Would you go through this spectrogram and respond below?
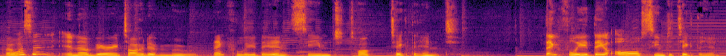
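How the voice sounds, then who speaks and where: A streamer narrates a visual novel in the first person. The reading is dramatic and brooding, at a middle pitch, with game music underneath. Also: darkish tone. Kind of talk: dramatic narration with character voices.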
